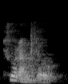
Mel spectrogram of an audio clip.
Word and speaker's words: Turandot: about 63 he started Toronto um never pronounce the final T himself the tragic events of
